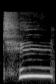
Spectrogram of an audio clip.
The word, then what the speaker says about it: two: English is the language that decided not to pronounce that W anymore, but the spelling kept that W.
